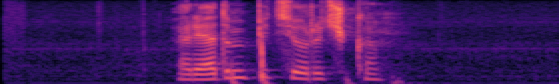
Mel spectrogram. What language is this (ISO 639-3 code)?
rus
